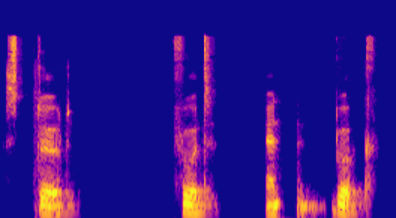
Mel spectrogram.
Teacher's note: The next vowel sound is U, which area is back, the tongue position is high, the lip shape is rounded, and the muscle tension is lax.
